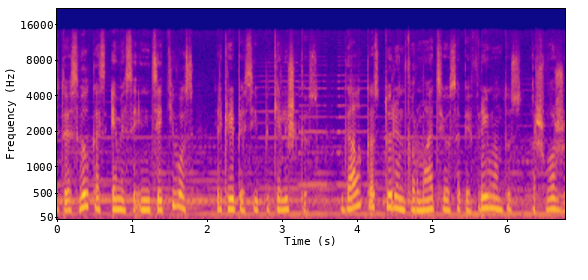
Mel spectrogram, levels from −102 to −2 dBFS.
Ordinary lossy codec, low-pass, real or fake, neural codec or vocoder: AAC, 96 kbps; 14.4 kHz; fake; vocoder, 44.1 kHz, 128 mel bands every 512 samples, BigVGAN v2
